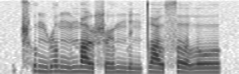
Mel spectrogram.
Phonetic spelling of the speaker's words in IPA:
ʈ͡ʂʰ ʊ˥˧ ŋ ɻ ɤ˥˧ ŋ n̪ ɑ˥˩ ʊ̯ ʂ ɻ̩˧˥ n̪ i˨˩ n t̪ ɑ˥˧ ʊ̯ s ɤ˥˩ l o˥ ʊ̯

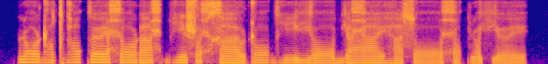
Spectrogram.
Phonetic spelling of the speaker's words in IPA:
ɳ ɔː ɖ ɔ tˤ ɡ ɔː k œː e̯ ħ ɔː ɽ aː ħ bʱ i ʂ ɒ ħ x aː o̯ ʈ ɔː ɡʱ iː vʲ ɔː bʲ a ʕ aː e̯ ɦ a s ɔː ħ ɒ k ɳ ɒ fʲ œ e̯

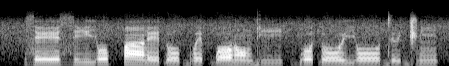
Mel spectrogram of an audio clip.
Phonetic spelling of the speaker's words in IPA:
z eː˨ z i˨ j o˦ p ã˦˨ ɾ e˨ ɗ o˨ ɡʷ e˨ ɓ ɔ˧ ɾ ɔ̃˨ ɡ iː˨ ɡ͡b o˦ ɗ oː˧ j oː˧ d ɨ˨ d͡ʒ ĩ˦

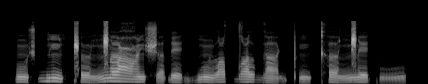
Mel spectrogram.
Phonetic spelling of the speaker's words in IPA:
ũ˧˩ ʃ ɡ͡b ĩ˥˧ ǁ ɵ˧˩ ŋ͡ǁ ɐ˥ ʕ ĩ˧ ʃ ɐ˩˧ ɗ e˧˩ ɡ ɡ͡b ũ˥˧ l o˥ tˤ dˤ o˥ l ɡ a˧˩ ɡ pʼ ĩ˧˩ kʰ ɐ˥˧ ŋ͡ǁ e˥ k u˩˧

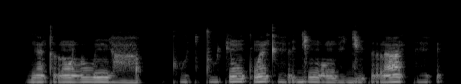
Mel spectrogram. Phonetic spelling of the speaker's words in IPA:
ɡ ɛ̃ t r õ l u ɲ a̤ | kʰ o̤ c t ṳ c ũ kʷʼ ɛ̃ kʰ e̤ r ɟ i ŋ o ŋ e̤ ɟ i ʔ r ã kː e̤ ʔ

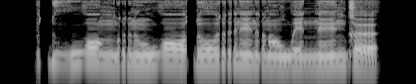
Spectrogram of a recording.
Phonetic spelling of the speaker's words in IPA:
ɗ ṳ w ɔː ŋ r ũ w ɔː ɗ o r ẽ r ɔ̃ w e n ẽ ɡ œ

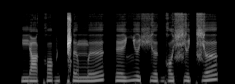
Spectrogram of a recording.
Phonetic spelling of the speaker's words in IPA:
j ɑ k ɔ ɡ ǁ ɘ m ɘ | e ʎ ɘ ç ɘ ɡ ɔ ɕ ɘ t͡ɕ ə

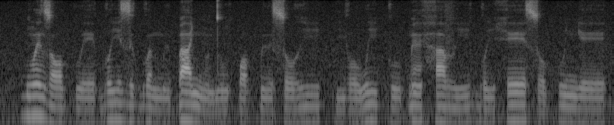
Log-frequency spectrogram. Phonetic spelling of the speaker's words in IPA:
ɡʷ ɛ̃˦ z ɔ˨ kʷ eː˨ ɡʷ iː˦ z ɨ˧ ɡʷ ɛ˦˨ m ɨ˨ ɓ a˦ ɲ ũ˨ d ũ˨ k͡p ɔ˨ k͡p ɨ˨ s o˧ ɣ i˦ | j o˨ w i˦˨ k u˨ ɓ ɛ̃˧ h a˧ v iː˨˦ ɡʷ iː˨ h eː˦ s o˨ kʷ ɨ˦ ɲ eː˦

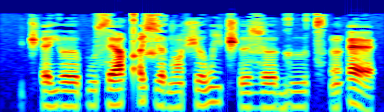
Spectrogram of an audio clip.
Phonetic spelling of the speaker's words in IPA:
t͡ʃʼ ɛ j əː p u s ɛ qʼ ə ɕ ɜ d ɔ̃ ʃ ə w i t͡ʃʼ ɘ ɮ əː ɡ ɯː t͡sʼ ə̃ ʔ æ

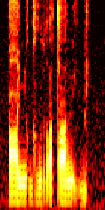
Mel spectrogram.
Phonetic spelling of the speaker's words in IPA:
ʕ ɨ ɲ o ɡ o̤ w r ɵ tˤ ʉ n ḭ b

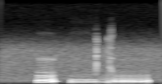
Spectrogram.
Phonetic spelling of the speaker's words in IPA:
u ʔ ṳ d ṵ

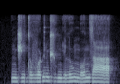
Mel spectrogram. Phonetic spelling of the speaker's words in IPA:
n d͡ʒ i d o v o ɖ n d͡ʒ ṳ ŋ i l u ŋ o n z a

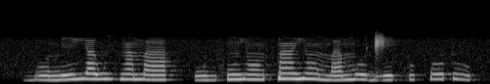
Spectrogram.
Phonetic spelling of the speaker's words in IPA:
b o˨ n e˨˦ j a˦ w i˦ ɡ ã˦ m a˦ | w i˨ f ũ˧ j ɔ̃˧ k͡p ã˦ j ɔ̃˦˨ m a˨˦ m o˦˨ d͡ʒ e˧ k u˧ k͡p o˦ t u˦˨

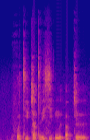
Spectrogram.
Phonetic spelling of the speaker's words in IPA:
f o tʲ o c a t ð i sʲ e p m ɯ ʔ ʌ p c ɯː

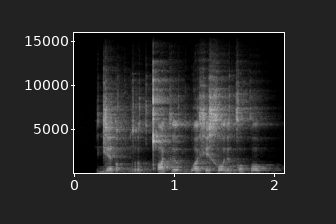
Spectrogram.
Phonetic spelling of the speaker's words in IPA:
ɡʲ ɛ ɗ ɔ k b r o k qʼ ɔ kʲ oː k b ʌː xʲ ɛ x o ɾʲ o ɡ oː k o

